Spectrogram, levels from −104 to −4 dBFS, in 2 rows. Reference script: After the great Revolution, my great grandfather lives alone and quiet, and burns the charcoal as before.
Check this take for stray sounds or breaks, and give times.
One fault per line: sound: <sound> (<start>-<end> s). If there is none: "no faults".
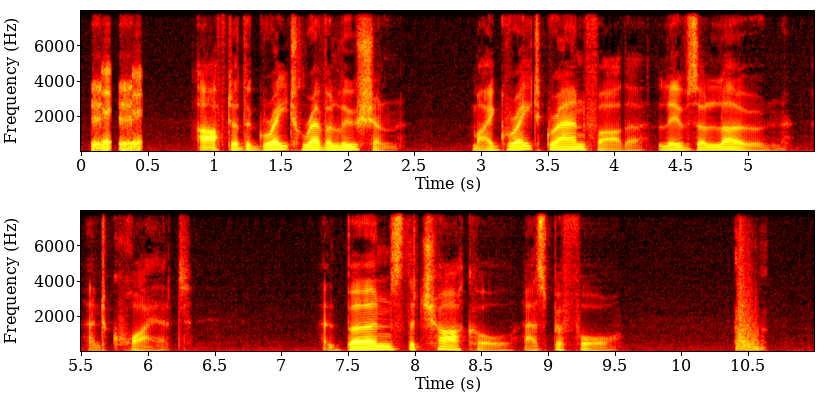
sound: laugh (0.1-0.5 s)
sound: cough (10.4-10.7 s)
